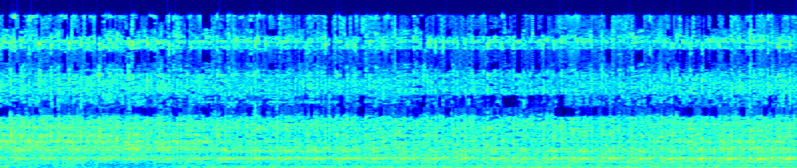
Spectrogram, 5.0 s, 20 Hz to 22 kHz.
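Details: Ford F250 at idle, otherwise running fine: light, regular clicking like two spoons that comes and goes and grows louder partway through; source unknown.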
